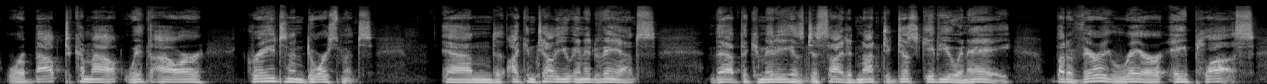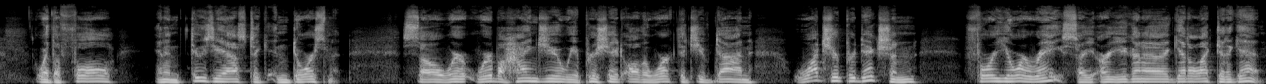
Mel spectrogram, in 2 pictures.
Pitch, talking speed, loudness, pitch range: 120 Hz, 160 wpm, -18 LUFS, 110-130 Hz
